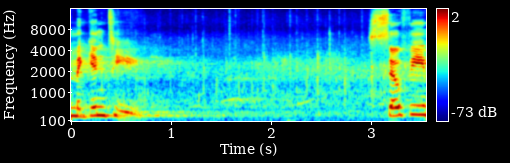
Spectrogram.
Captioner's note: audience applauds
